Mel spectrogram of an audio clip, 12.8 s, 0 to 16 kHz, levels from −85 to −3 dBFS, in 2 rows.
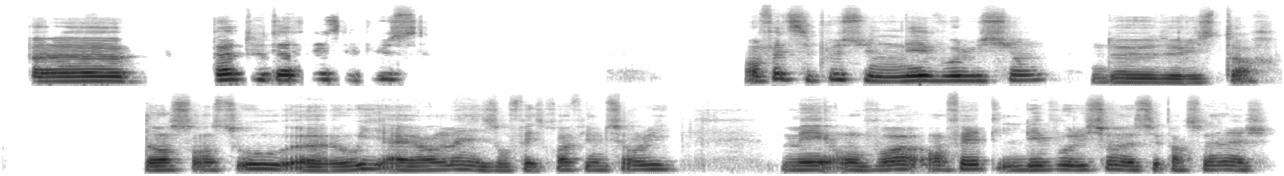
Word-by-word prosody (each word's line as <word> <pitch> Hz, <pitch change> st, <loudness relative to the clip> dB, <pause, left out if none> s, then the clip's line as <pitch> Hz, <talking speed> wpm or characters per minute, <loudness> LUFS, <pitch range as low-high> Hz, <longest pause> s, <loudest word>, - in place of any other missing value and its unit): Heu, 155 Hz, +1 st, +4 dB, 0.3 s
pas 200 Hz, +1 st, +6 dB
tout 210 Hz, -1 st, -5 dB
à 190 Hz, -, +7 dB
fait, 215 Hz, +3 st, -7 dB
c'est 200 Hz, -4 st, -11 dB
plus 215 Hz, -1 st, -8 dB, 1.6 s
en -, -, 0 dB
fait, 225 Hz, -, 0 dB
c'est 210 Hz, -3 st, -6 dB
plus 205 Hz, +3 st, -4 dB
une 155 Hz, -1 st, +1 dB
évolution 175 Hz, +2 st, +3 dB, 0.2 s
de 125 Hz, -1 st, -1 dB
de 120 Hz, -1 st, +1 dB
l'histoire. 115 Hz, +1 st, -6 dB, 0.7 s
Dans 130 Hz, -, +5 dB
le -, -, +5 dB
sens 135 Hz, 0 st, -4 dB
où, 165 Hz, -1 st, +3 dB
heu, 115 Hz, -1 st, +2 dB
oui 155 Hz, +6 st, +2 dB
Iron 130 Hz, -5 st, +2 dB
Man, 150 Hz, 0 st, -2 dB
ils 120 Hz, -1 st, -3 dB
ont -, -, -4 dB
fait 120 Hz, +1 st, -2 dB
3 135 Hz, +3 st, -2 dB
films 135 Hz, -1 st, -6 dB
sur 125 Hz, -, -4 dB
lui 150 Hz, -1 st, -2 dB, 0.5 s
mais 135 Hz, +1 st, +3 dB
on 130 Hz, -1 st, +1 dB
voit 140 Hz, +5 st, 0 dB
en 145 Hz, -, -1 dB
fait 155 Hz, +2 st, 0 dB
l'évolution 135 Hz, +2 st, -1 dB
de 135 Hz, -, +3 dB
ce 130 Hz, -, -5 dB
personnage. 135 Hz, 0 st, -3 dB
145 Hz, 190 wpm, -24 LUFS, 130-170 Hz, 1.6 s, à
